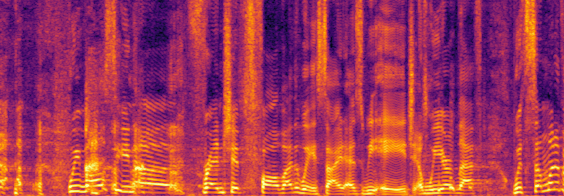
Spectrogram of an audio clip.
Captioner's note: laughter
